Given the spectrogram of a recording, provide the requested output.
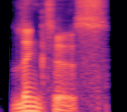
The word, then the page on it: linctus: British English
